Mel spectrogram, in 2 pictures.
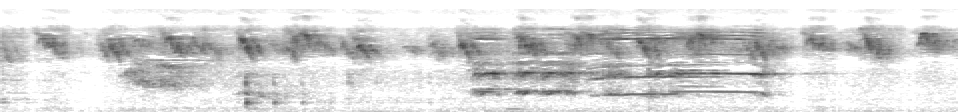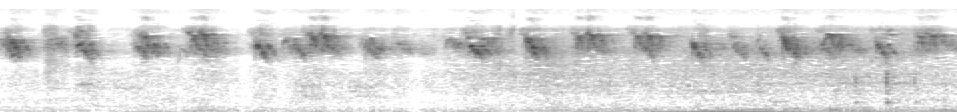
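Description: Birds calling: a drawn-out call of about two seconds a few seconds in, then short chirps repeating two or three times a second.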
